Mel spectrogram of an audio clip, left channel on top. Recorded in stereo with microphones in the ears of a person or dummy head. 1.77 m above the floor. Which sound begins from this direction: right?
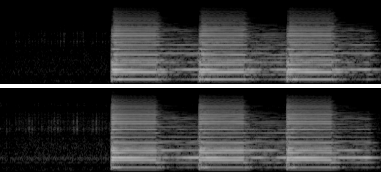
A fire alarm, at 1.1 s.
